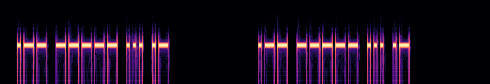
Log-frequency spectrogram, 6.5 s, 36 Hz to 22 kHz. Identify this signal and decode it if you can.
Morse code, heard as a keyed tone, about 28 wpm, 700 Hz. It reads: W0SA W0SA
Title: Easy Call Signs Repeated 2x - 28wpm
